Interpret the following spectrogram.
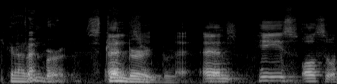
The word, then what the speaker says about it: Strindberg: mental, can't be here, and that is Peter Stringberg. Yes. Help me pronounce it right. Got it. Strindberg.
